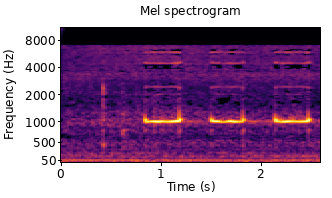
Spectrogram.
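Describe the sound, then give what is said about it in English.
A receiver, tested by hitting its receiver switch, gives off a loud, steady electronic beeping: three even, mid-high tones about half a second apart, ringing over a constant low rumble and hiss with no voices. The signal is loud because the source is close. “Once we get out in traffic, the signal is going to be a lot weaker.”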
